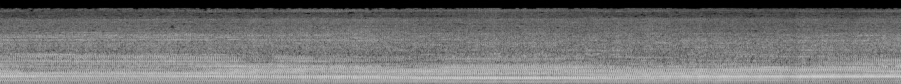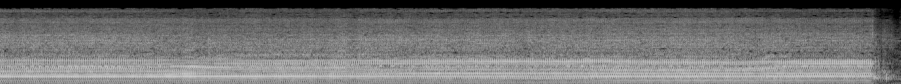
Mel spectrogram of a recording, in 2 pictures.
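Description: AG 2 HP piston air compressor with a 24-litre tank running, its motor and pump giving a loud, steady hum. It cuts off abruptly near the end.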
